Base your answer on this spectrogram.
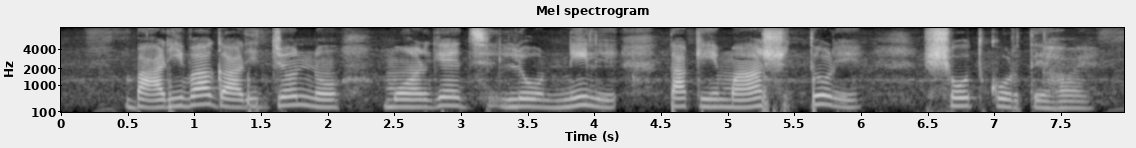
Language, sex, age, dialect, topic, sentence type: Bengali, male, <18, Standard Colloquial, banking, statement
